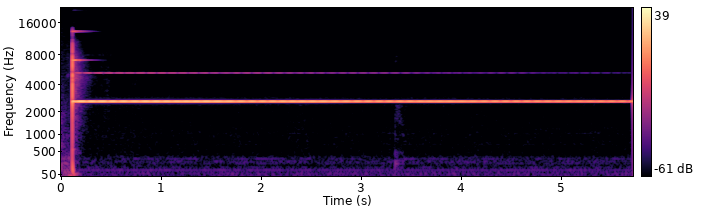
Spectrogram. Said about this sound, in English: And what I'd like you to do is, when you hear a sound that goes ding, that's the story bell. When you hear it, put your hands in the air. When you can't hear it anymore, put your hands down, and then the story will begin. Here comes the bell.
